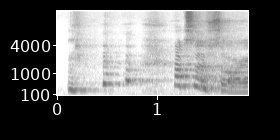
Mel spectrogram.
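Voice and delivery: slow, laughing through the sorry; laughing apology. Real, not acted. Tarot reader laughs while apologizing to viewer for yelling.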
